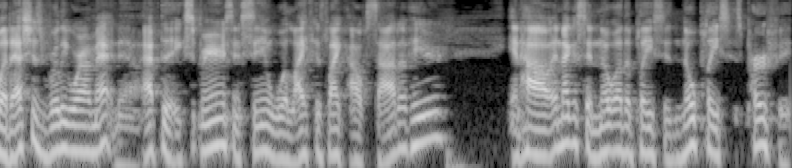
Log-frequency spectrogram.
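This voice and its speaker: On a very clean recording with a silent background, a man with an American accent talks fairly quickly in a bright, sharp tone with lively intonation. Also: medium pitch for a man. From Chester, Pennsylvania (near Philadelphia). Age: 30s. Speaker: travel company founder. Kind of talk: casual interview.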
